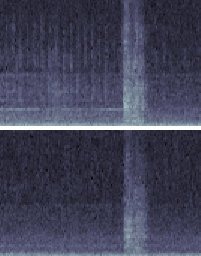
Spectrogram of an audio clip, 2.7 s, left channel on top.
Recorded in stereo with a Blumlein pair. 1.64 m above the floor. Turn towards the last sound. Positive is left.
turn(degrees=55)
